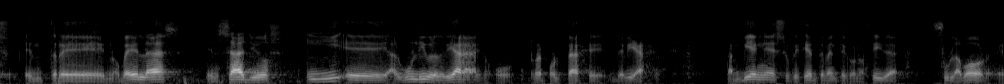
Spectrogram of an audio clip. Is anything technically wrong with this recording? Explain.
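Yes. From 4.62 to 4.85 s there is AAC frame loss with concealment. The decoder rebuilt the gap, which fits about three missing frames, from earlier spectrum, leaving a smeared, phasey patch.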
